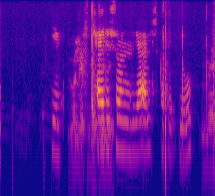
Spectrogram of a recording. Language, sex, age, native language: Icelandic, female, 10, Icelandic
